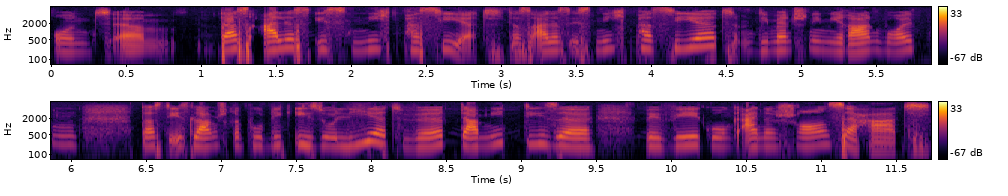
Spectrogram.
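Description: A woman with a normal speaking voice talks at a fairly high pitch with ordinary variation. She goes at a fairly slow pace, and the sound is dry and close with no echo. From Iranian-German. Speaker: journalist. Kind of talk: radio panel discussion.

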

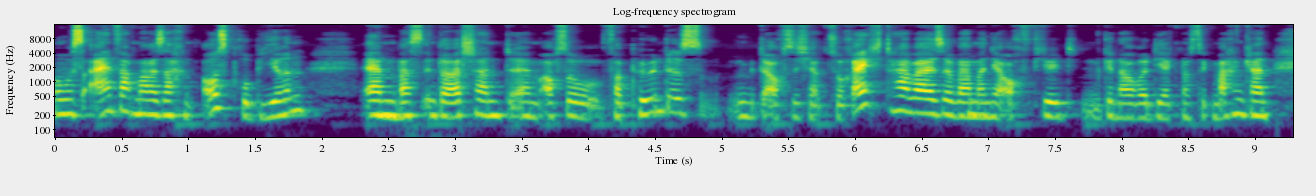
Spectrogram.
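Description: The woman has a plain, everyday voice at medium pitch. She speaks at a moderate pace with fairly even intonation. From Munich, Bavaria. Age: 30s. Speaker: doctor. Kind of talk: interview.

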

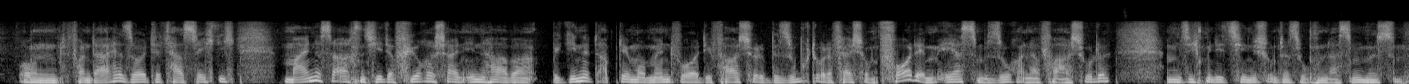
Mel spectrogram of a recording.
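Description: With noticeable background noise behind him, a man speaks at a fairly low pitch and a moderate pace, keeping very even loudness and ordinary pitch variation. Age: 70s. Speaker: traffic psychologist. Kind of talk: interview.

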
